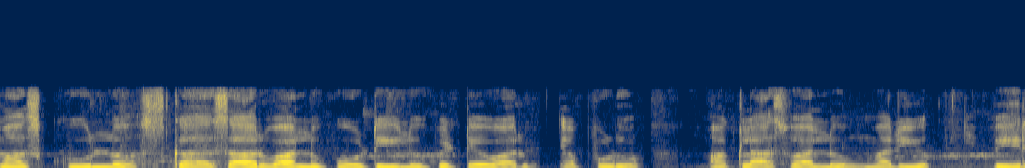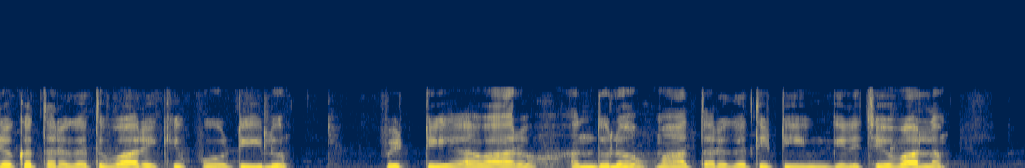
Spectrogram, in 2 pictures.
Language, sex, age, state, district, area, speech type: Telugu, male, 18-30, Telangana, Karimnagar, rural, spontaneous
